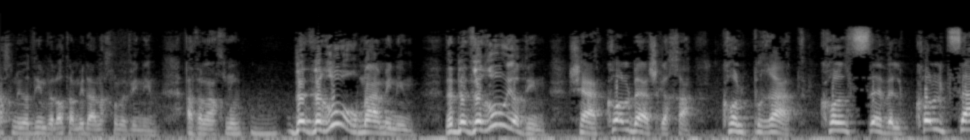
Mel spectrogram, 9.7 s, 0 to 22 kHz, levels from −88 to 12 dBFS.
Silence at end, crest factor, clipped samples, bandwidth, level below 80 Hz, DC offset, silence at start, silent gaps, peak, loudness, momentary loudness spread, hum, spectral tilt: 0 s; 16 dB; under 0.1%; 11 kHz; -38 dBFS; under 0.1%; 0 s; none; 0 dBFS; -17 LUFS; 17 LU; none; -5 dB/octave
